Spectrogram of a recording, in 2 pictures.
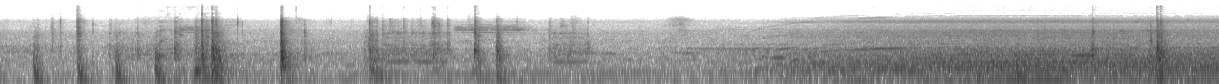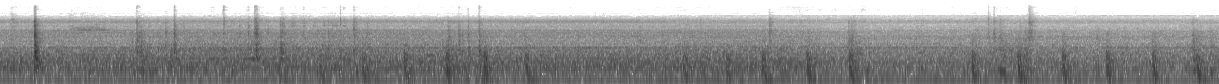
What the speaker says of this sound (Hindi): यहाँ की मोटर जो है आवाज़ कर रही है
